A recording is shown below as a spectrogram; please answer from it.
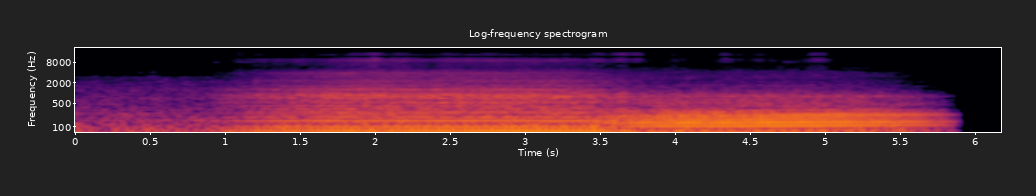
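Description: An engine running steadily, louder from about a second in, then cut off suddenly just before the end.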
